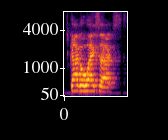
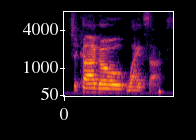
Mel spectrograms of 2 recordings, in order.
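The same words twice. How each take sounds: First: Fast, high, loud burst of passion; excited, punchy shout-out; passionate. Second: Drawn out slowly, word by word; slow, measured delivery at usual pitch; slow repeat. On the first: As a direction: fire it out with passion, quick and loud. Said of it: "Said that with passion, and he said it fast". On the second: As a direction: repeat it at half speed, savouring each word. Same pick repeated slowly after passionate take. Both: Real, not acted.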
